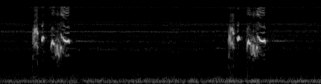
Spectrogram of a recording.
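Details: Two sooty-headed bulbul phrases from a wild bird's lure song, about two seconds apart, each a rapid run of four chirpy whistled notes ending on a clear higher whistle.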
